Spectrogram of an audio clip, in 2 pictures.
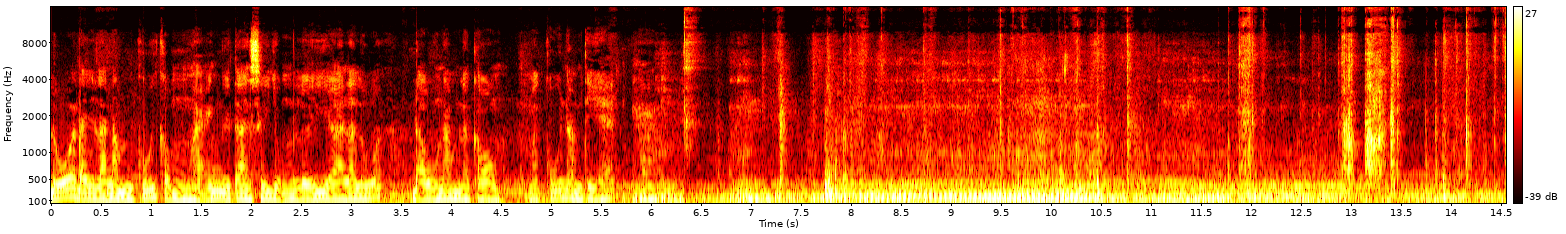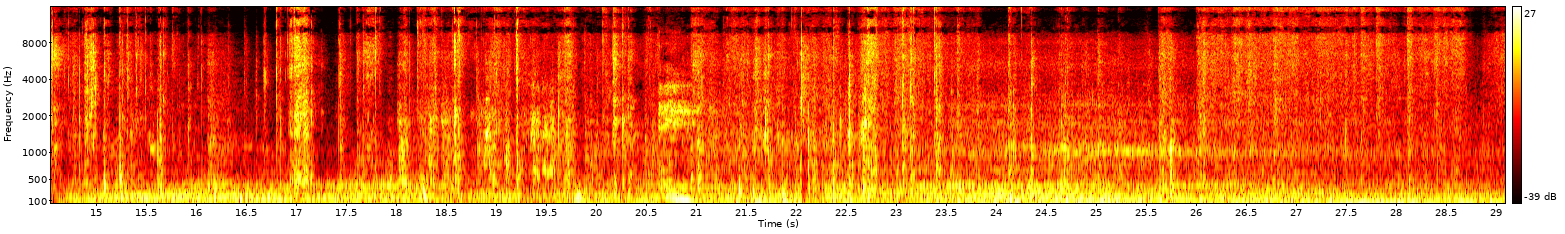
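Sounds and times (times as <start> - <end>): low steady hum: 0.0 - 29.0
packaging rustling and scraping: 7.1 - 29.0.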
